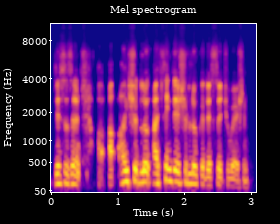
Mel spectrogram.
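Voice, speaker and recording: A man's voice: on the high side, animated, quick pace, a bit bright, no echo. A man giving an unscripted answer as a panel speaker. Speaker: panel speaker from aviation industry. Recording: dull, dry lo-fi audio.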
